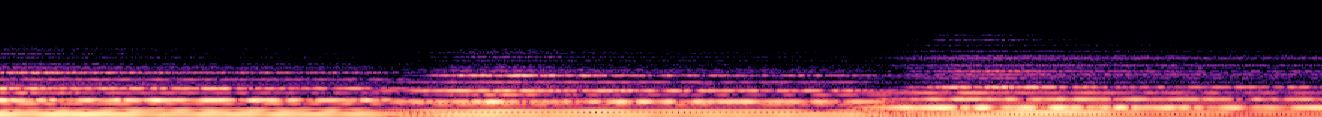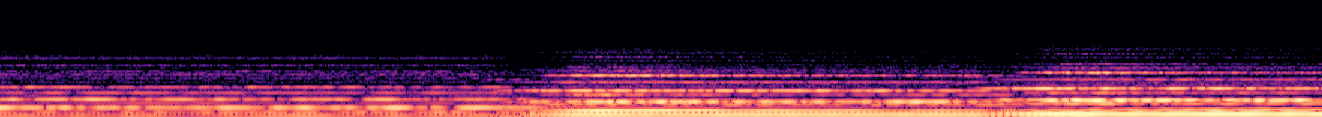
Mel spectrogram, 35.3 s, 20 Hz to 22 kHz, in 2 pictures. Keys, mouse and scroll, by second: 0.1 click, 0.3 Tab, 1.7-3.6 drag, 2.9 shift+d, 4.6 ctrl+z, 4.9 ctrl+z, 5.3 click, 5.7 shift+d, 6.2 click, 6.6 p, 7.0 Tab, 7.2 click, 7.3 Tab, 7.7 middle click, 7.8 ctrl+r, 8.9 ctrl+z, 9.1 ctrl+r, 9.7 click, 11.0-12.6 drag, 12.3 x, 13.4 click, 14.2 click, 14.6 x, 15.1 click, 15.6 middle click, 16.1 middle click, 16.8 Tab, 17.9 ctrl+alt+click, 18.8 ctrl+z, 18.9 ctrl+z, 19.4 Tab, 19.8 Tab, 20.7 ctrl+alt+click, 21.7 Tab, 22.0 middle click, 22.5 ctrl+r, 23.4 middle click, 24.4-26.4 drag, 26.3 s, 27.5 middle click, 28.4 ctrl+z, 29.8 middle click, 33.6 k, 34.4 right click, 34.6 k.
